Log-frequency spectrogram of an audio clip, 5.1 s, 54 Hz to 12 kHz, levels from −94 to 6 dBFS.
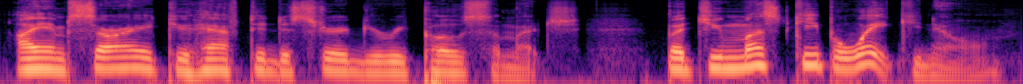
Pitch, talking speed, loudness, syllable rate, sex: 130 Hz, 210 wpm, -18 LUFS, 5.4 syllables/s, male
